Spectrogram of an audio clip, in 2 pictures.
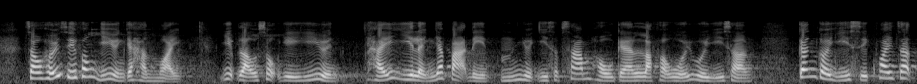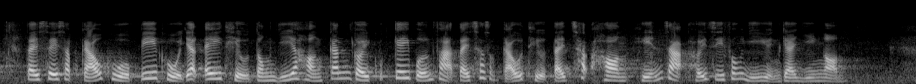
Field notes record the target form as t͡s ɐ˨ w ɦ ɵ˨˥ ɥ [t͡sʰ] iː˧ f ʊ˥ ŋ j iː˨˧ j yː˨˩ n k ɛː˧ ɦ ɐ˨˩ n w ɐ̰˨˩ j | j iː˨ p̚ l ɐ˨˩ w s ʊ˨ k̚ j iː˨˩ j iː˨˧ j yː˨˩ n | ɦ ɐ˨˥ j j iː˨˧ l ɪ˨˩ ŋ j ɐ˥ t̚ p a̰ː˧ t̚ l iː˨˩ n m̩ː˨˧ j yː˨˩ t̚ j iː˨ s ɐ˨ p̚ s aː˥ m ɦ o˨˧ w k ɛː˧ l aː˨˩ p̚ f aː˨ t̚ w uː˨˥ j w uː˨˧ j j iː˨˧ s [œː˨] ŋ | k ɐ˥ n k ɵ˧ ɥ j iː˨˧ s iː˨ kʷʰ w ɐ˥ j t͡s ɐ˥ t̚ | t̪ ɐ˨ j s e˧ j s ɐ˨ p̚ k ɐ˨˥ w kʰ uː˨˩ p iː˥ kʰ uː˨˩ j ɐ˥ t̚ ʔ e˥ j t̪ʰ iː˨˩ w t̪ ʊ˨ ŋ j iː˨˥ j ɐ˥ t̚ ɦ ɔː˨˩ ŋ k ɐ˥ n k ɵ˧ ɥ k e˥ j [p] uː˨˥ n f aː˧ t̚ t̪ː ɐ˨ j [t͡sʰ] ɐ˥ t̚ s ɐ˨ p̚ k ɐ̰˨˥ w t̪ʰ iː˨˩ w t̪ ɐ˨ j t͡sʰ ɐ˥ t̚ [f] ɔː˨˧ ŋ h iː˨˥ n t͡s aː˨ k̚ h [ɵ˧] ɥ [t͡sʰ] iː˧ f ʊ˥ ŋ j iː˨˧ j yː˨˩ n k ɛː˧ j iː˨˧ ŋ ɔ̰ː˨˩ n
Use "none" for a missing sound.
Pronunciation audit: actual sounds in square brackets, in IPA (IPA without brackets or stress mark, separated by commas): t͡s, œː˨, p, t͡sʰ, h, ɵ˨˥, t͡s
